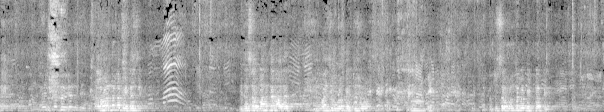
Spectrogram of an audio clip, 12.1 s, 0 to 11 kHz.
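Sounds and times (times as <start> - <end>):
low crowd chatter: 0.0 - 12.0.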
